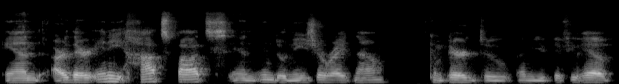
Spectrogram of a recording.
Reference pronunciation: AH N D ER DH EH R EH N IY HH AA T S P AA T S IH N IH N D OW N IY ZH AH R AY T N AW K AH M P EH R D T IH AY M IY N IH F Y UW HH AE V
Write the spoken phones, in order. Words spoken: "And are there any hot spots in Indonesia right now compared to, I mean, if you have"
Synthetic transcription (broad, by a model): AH N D ER DH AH R EH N IY HH AA T S P AA T S IH N IH N D OW N IY ZH AH R AY T N AW K AH M P EH R D T IH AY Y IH IH F Y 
